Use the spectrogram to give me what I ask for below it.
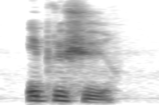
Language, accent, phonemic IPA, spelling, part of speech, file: French, France, /e.ply.ʃyʁ/, épluchure, noun, LL-Q150 (fra)-épluchure.wav
- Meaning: peeling (leftover waste parts of food after peeling)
